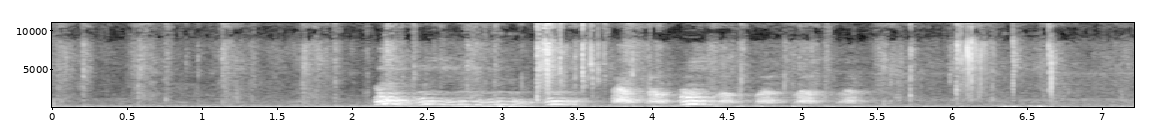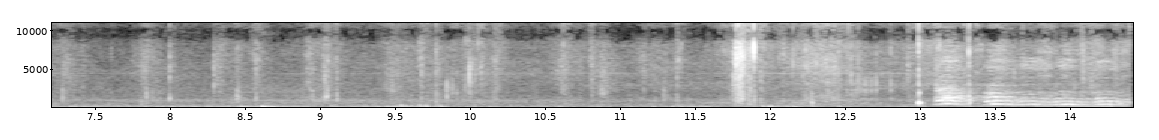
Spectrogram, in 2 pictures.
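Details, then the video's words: Dog barking on July 9 at 8:38 in the morning: bursts of rapid harmonic barks around the start and middle, then another flurry near the end, separated by quieter stretches with low rumbling background noise and faint footsteps. "Barking dog"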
